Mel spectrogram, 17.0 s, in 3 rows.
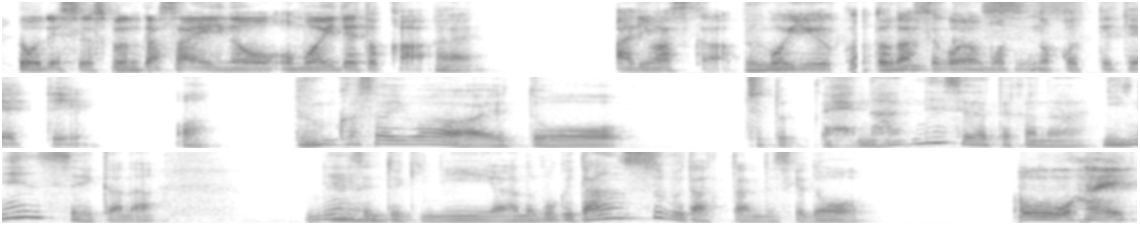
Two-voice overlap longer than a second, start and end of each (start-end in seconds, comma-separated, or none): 3.7-5.4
